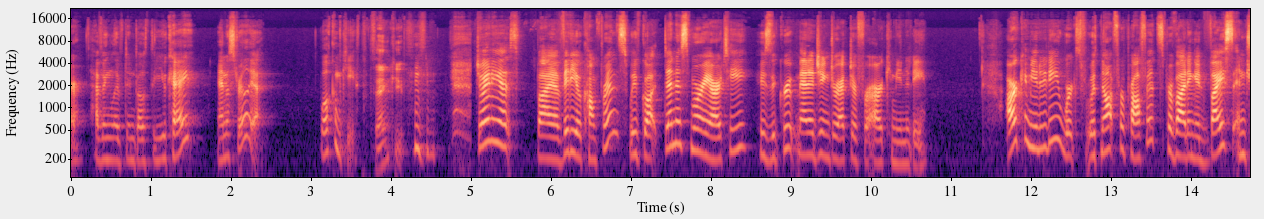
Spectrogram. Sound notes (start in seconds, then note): 3.8 laughs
